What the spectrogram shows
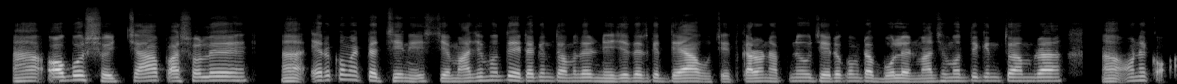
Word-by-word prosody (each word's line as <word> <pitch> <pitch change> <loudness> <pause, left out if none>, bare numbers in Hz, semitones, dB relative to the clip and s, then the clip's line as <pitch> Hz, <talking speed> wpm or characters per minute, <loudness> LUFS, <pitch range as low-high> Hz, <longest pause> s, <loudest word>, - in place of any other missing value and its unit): আ - - -1 0.4
অবশ্যই। 180 -7 +2 0.2
চাপ 175 +3 +3 0.2
আসলে 175 +2 -1 0.7
আ - - +1 0.3
এরকম 205 +4 -1
একটা 180 - +1 0.2
জিনিস, 150 -3 -2
যে, 150 - 0 0.2
মাঝেমধ্যে 180 +6 -1
এটা 170 - +1
কিন্তু 170 -1 -6
আমাদের 155 +1 -1
নিজেদেরকে 150 +1 -1
দেয়া 145 +1 +6
উচিত। 125 +1 -8
কারণ 145 +2 +4
আপনিও 160 +2 -6
যেরকমটা 155 +1 0 0.2
বললেন, 145 0 +2
মাঝেমধ্যে 160 +4 -3
কিন্তু 170 0 -7
আমরা 165 +1 +3 0.6
আ - - +1 0.2
অনেক 190 +1 -3
অ - - -2
160 Hz, 130 wpm, -22 LUFS, 150-175 Hz, 0.7 s, দেয়া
